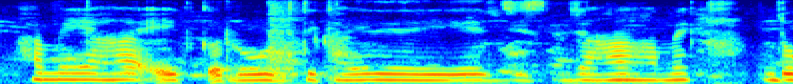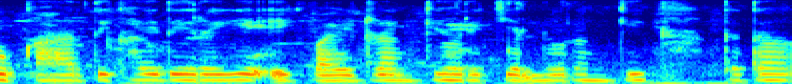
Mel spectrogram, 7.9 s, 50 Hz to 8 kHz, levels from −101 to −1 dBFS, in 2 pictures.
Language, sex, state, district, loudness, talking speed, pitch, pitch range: Hindi, female, Bihar, Sitamarhi, -28 LUFS, 205 wpm, 205 Hz, 195-210 Hz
